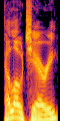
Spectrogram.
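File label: "hello", male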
